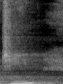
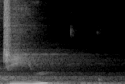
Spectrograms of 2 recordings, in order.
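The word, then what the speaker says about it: جيم: To pronounce Jim, we touch the center of the tongue to the hard palate, like Jim, Jim, Jim.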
